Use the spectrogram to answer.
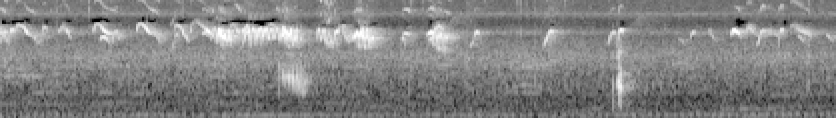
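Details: Hen summoning her chicks to food; a dense run of shrill, falling peeps from the chicks dominates, broken by a lower, drawn cluck and a later single short cluck.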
